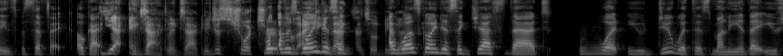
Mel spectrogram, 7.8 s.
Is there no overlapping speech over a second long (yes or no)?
no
